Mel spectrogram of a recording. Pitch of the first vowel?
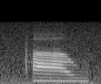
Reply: low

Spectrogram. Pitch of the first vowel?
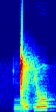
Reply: low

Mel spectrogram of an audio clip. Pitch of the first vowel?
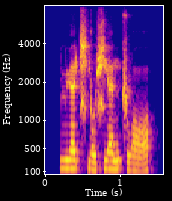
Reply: high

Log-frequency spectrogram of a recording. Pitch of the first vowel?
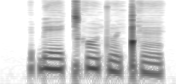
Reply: high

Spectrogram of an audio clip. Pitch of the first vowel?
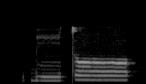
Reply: low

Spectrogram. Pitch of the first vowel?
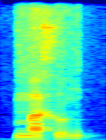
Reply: high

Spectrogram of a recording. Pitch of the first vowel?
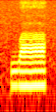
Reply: high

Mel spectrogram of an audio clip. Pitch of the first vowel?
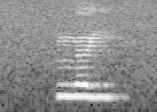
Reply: low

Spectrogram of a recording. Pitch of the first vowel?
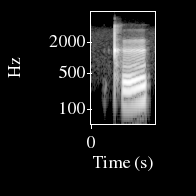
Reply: rising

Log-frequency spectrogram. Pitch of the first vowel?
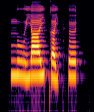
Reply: low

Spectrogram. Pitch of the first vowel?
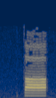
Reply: low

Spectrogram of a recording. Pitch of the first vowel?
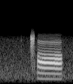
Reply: high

